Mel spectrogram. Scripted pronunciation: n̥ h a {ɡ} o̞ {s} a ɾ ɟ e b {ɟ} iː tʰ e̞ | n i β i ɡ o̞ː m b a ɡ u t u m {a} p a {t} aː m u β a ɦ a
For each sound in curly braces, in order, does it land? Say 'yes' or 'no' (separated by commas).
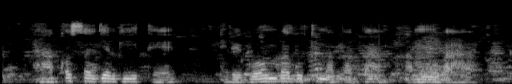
no, yes, no, yes, no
